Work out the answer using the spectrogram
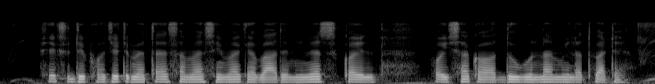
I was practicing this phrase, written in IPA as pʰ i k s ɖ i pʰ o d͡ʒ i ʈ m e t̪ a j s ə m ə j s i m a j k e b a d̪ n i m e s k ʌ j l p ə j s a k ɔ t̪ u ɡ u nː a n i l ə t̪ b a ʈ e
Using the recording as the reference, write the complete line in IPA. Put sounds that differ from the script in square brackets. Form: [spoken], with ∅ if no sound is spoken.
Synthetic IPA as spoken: pʰ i k s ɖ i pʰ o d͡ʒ i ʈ m e t̪ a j s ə m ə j s i m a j k e b a d̪ n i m e s k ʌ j l p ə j s a k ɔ [d̪] u ɡ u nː a [m] i l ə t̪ b a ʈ e

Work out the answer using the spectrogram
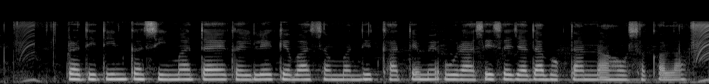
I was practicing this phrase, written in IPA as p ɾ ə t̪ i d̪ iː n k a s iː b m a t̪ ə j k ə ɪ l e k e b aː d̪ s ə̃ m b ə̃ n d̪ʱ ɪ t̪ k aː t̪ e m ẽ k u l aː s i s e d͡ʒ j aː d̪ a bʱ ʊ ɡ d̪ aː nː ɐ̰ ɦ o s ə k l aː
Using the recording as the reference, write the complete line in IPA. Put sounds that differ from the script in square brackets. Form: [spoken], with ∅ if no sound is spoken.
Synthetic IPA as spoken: p ɾ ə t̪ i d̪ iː n k a s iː [∅] m a t̪ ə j k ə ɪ l e k e b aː d̪ s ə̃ m b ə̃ n d̪ʱ ɪ t̪ [kʰ] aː t̪ e m ẽ [ʔ] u [ɾ] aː s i s e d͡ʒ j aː d̪ a bʱ ʊ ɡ [t̪] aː nː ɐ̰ ɦ o s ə k l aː

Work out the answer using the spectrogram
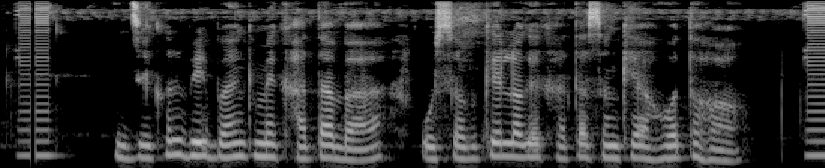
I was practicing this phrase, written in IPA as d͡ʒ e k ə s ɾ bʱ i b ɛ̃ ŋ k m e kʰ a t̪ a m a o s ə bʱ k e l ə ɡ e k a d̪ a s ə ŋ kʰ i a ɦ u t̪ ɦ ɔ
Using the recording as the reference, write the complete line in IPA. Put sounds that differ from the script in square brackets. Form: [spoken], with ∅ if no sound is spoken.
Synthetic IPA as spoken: d͡ʒ e k ə [∅] ɾ bʱ i b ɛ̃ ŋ k m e kʰ a t̪ a [b] a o s ə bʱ k e l ə ɡ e [kʰ] a [t̪] a s ə ŋ kʰ [j] a ɦ [o] t̪ ɦ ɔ

